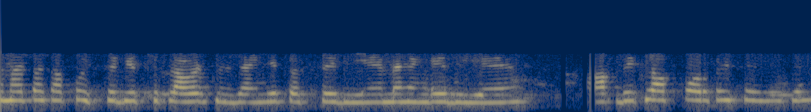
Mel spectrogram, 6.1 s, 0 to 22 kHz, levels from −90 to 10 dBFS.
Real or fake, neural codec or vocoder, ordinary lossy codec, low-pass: real; none; none; 3.6 kHz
